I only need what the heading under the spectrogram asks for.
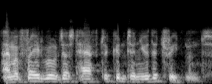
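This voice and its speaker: A middle-aged man playing a sinister gray-haired doctor in a 1950s radio drama, measured, formal and falsely genteel. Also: medium pitch, animated, close to an everyday voice. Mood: condescending menace. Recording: muffled vintage 1950s radio recording.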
